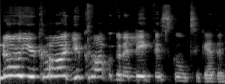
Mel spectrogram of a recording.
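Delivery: weeping, tearful, begging, protesting voice. Retelling begging the head teacher not to leave, imitating own crying plea. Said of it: "I'm crying".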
